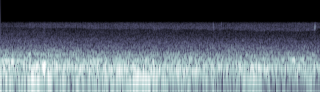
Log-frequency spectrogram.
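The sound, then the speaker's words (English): A steady, low road rumble fills the space, as heard from inside a moving car that is slowing down, with constant droning noise throughout and no voices. “sorry, we're just like slowing down, and I'm just like, oh my god, please slow down with we Car behind me because I really, the last thing I need is to get hit.”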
